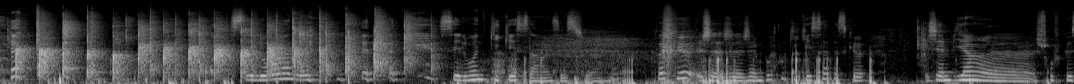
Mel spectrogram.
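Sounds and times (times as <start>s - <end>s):
laughter: 0.0s - 0.9s, 2.9s - 4.4s
clapping: 0.0s - 4.5s
speech: 2.5s - 3.8s, 4.5s - 10.7s.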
